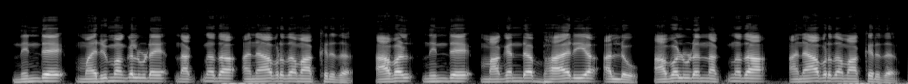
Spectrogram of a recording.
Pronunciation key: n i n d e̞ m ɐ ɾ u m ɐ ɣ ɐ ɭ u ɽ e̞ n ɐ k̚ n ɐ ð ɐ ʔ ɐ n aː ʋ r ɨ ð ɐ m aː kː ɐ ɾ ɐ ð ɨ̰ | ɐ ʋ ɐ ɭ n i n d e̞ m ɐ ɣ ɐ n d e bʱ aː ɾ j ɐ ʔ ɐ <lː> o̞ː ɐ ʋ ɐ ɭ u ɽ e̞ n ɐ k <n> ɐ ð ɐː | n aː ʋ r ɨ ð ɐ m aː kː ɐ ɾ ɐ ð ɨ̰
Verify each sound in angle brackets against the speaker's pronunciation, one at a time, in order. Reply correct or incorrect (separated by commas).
correct, correct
